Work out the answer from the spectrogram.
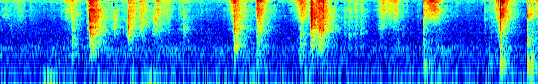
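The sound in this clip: Playing cards are shuffled and drawn during a card reading. Crisp papery riffles and soft slaps come in a series of irregular bursts, with a faint rustle between them and no talk.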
